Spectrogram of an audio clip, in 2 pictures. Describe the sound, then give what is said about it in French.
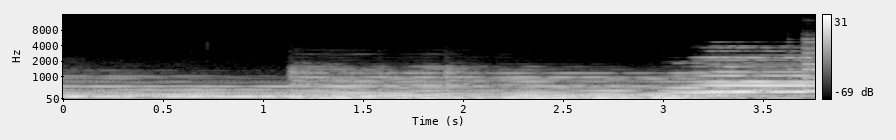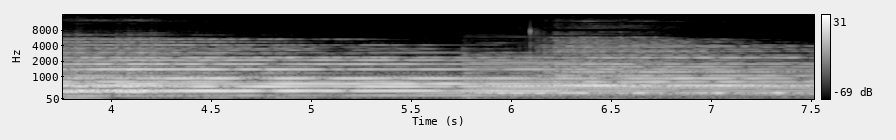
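A guitar processed to sound like an electric piano plays sustained, bell-like chords that build in brightness, with a warm, slightly echoing tone and no voices. “Ah, piano électrique, piano électrique.”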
